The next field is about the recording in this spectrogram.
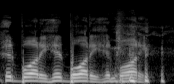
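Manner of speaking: loud, put-on Boston accent, repeated like a drill. Quoting a line from The Fighter over and over: Boston accent. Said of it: "saying head body in a Boston accent".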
